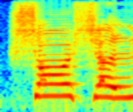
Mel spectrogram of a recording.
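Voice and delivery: high, loud call of Shosholoza; loud teaching call. Shown as a demonstration. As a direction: call the word out to the group. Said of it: "I'll say them".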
